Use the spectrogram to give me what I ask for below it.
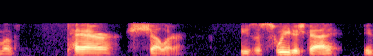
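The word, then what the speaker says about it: Kjeller: last name is sheller and it's spelled KJ e ll er so when you have a name like soon K and another name like sheller you know it's just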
